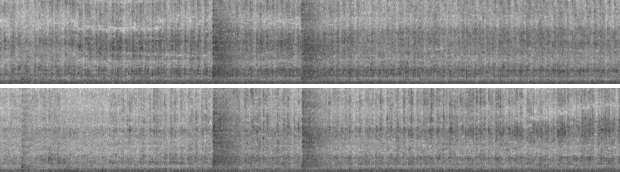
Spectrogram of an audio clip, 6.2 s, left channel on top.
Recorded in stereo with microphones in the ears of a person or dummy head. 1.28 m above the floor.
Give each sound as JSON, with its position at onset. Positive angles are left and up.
{"t": 0.2, "sound": "a snare drum", "side_deg": -50, "distance_m": 0.9}
{"t": 2.1, "sound": "a gunshot", "side_deg": 70, "distance_m": 6.0}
